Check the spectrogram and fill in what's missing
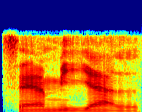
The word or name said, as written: Saint-Mihiel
